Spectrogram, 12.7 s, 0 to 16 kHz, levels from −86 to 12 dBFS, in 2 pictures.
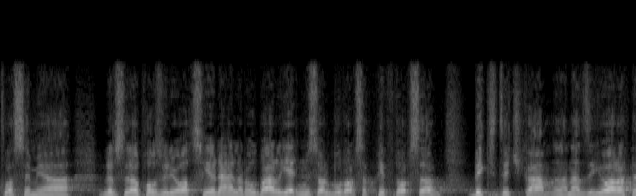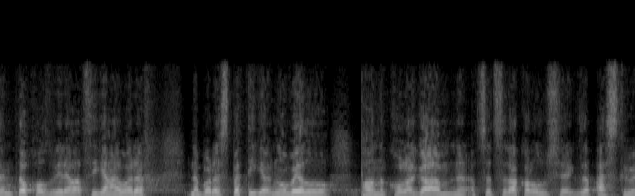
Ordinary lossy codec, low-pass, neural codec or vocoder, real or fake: AAC, 96 kbps; 10.8 kHz; codec, 16 kHz in and 24 kHz out, 0.4 kbps, LongCat-Audio-Codec, fine tuned four codebook decoder; fake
